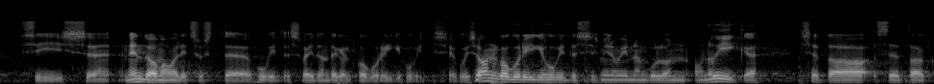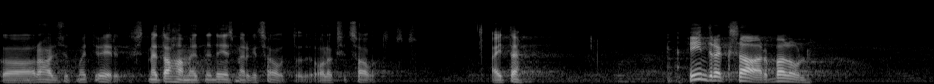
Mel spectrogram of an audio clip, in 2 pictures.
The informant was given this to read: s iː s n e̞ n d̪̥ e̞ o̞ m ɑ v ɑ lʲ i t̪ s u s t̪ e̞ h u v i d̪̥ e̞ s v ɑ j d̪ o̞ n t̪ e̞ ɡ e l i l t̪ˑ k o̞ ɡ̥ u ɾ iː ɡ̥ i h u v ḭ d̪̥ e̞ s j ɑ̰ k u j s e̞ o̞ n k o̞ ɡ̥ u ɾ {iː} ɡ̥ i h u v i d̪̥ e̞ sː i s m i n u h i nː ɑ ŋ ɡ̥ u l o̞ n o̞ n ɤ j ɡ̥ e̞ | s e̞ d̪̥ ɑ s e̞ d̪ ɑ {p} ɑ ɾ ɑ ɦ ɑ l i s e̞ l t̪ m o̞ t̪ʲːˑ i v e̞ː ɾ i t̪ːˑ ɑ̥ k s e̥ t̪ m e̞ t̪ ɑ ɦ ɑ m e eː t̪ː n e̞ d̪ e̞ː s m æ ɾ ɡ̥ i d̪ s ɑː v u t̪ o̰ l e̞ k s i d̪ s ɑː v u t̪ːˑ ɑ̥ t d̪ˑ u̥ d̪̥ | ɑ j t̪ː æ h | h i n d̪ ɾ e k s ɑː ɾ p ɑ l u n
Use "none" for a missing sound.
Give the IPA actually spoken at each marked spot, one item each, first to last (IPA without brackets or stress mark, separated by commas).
iː, k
